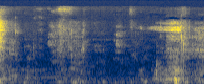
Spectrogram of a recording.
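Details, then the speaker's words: Low, rumbling snoring from a big sleeping female dog, ending in a louder snort. "That's a big snore for a little doggy."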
